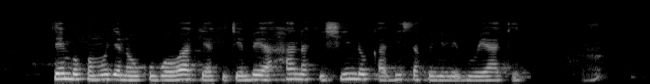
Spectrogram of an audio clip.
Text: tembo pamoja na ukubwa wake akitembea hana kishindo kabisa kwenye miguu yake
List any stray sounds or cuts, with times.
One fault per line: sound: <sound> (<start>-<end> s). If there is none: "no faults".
sound: throat clearing (5.7-6.1 s)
